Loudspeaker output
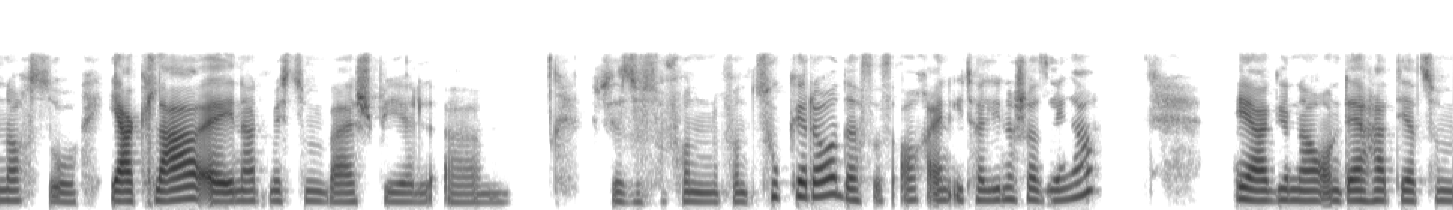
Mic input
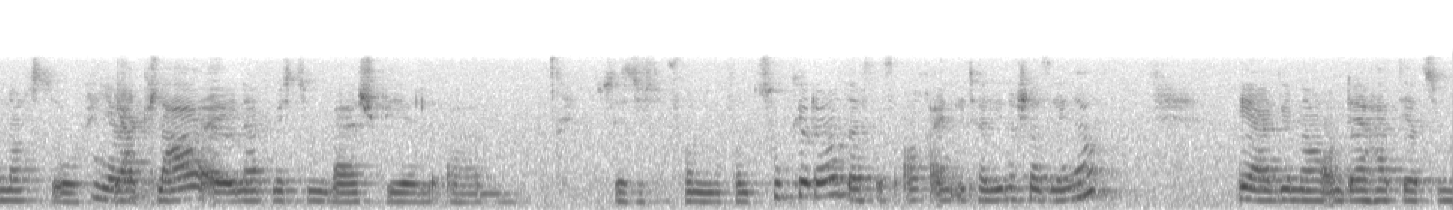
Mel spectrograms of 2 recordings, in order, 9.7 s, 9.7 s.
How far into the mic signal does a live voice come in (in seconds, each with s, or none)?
0.6 s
